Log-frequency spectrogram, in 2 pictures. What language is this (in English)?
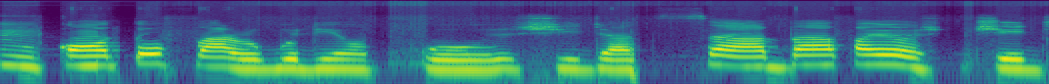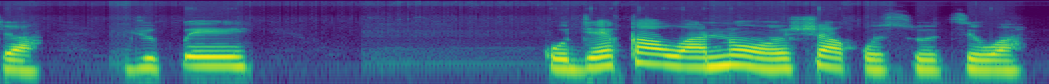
Yoruba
